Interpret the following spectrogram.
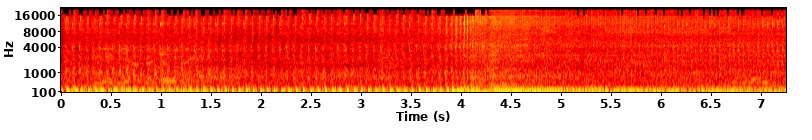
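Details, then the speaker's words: Honda Supra GTR 150 motorcycle engine at idle: hard, even knock about three per second that gets lost when the throttle is blipped; a loose connecting rod, with the cylinder block and piston already scratched. "Nah, seperti yang kalian dengar, suaranya itu udah gak nyaman buat didengar dan berisik banget guys."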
